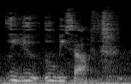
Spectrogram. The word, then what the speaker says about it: Ubisoft: in this game i feel like ubisoft's ubisoft ubisoft yes that's how it's pronounced ubisoft um is just making games under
